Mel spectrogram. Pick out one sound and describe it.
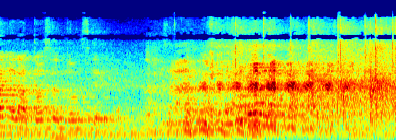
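A young woman speaks brightly nearby.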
